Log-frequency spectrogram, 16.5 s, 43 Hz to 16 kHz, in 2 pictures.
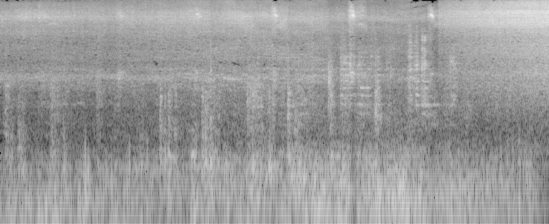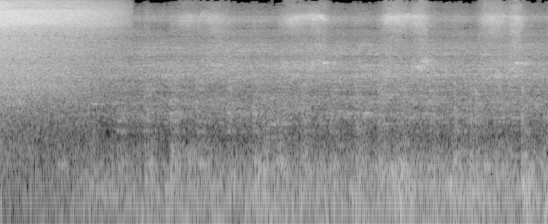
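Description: L&YR 0-6-0 saddle-tank steam locomotives hissing steam. In the first few seconds there are irregular chuffs and knocks over a low rumble. About halfway through, a loud rush of steam blowing off swells and fades over roughly three seconds, then softer hissing and short puffs follow.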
